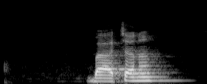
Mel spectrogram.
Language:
Tem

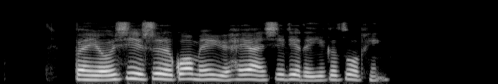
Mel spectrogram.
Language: Chinese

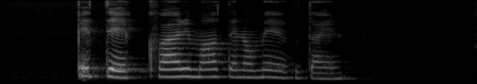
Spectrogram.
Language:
Icelandic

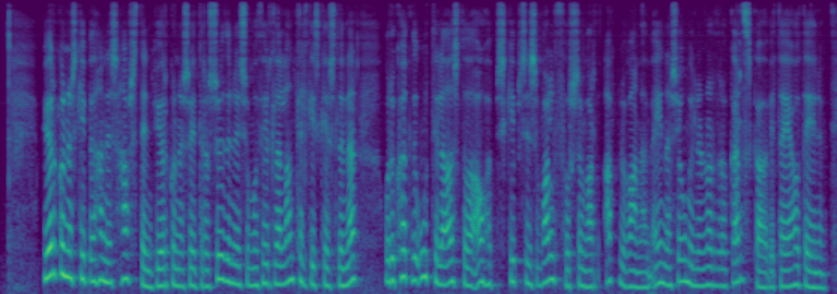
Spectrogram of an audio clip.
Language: Icelandic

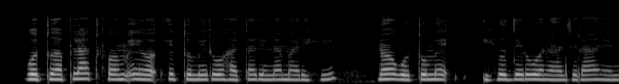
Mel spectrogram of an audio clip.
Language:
Kikuyu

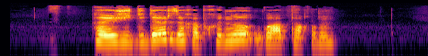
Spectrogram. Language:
Kabardian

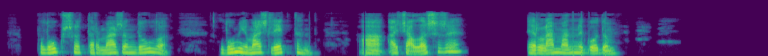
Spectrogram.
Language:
Mari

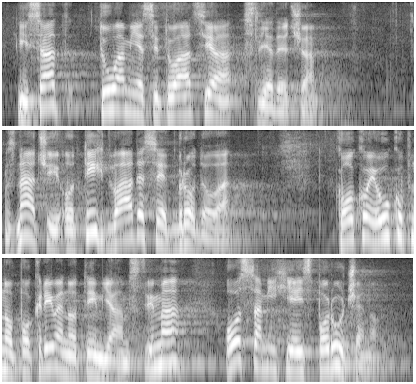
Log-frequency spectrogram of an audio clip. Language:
Croatian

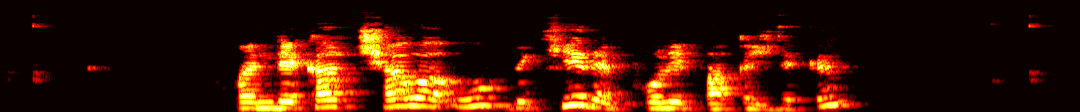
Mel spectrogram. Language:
Kurdish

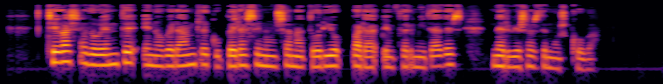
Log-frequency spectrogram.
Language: Galician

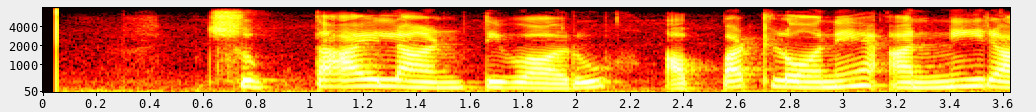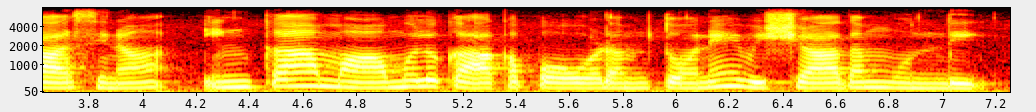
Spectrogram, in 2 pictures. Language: Telugu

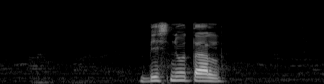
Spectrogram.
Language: Nepali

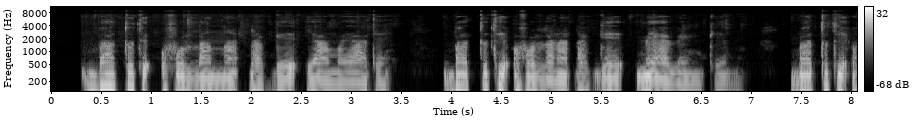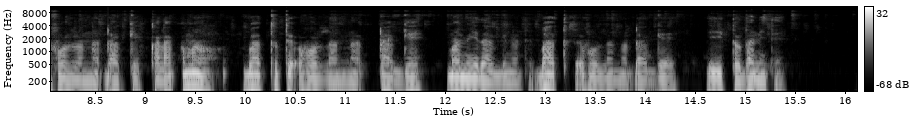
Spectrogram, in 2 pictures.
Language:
Sidamo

